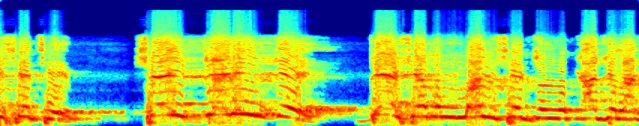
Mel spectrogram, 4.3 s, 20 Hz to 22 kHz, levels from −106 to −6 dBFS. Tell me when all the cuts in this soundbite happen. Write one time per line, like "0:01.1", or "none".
none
